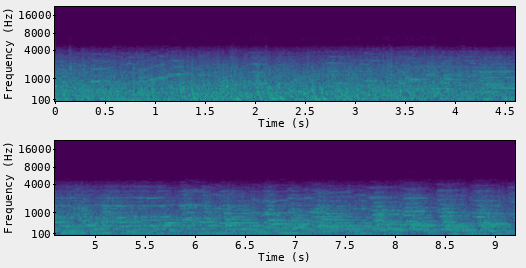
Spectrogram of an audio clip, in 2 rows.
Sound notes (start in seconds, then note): 1.7 horses galloping; 1.7 wagon rattling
